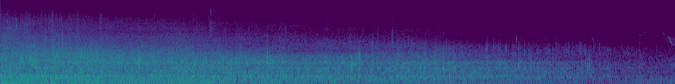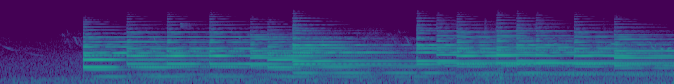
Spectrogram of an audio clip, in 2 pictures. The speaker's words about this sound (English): That's an annoying doorbell.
